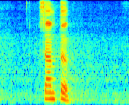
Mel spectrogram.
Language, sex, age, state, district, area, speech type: Dogri, male, 18-30, Jammu and Kashmir, Kathua, rural, read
